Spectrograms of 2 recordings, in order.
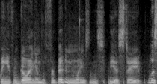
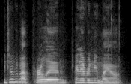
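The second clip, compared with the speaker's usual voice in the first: ordinary talk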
